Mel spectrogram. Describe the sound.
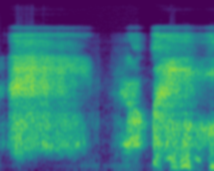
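A person imitates a cat hissing, making loud, breathy hisses in a few sharp bursts separated by brief pauses, with the last burst turning raspy and growly.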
